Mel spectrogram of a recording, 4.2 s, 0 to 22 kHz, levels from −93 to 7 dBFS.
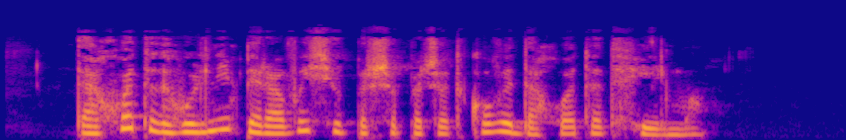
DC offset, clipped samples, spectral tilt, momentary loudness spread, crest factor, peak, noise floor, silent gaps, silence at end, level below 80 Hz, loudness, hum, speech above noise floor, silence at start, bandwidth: under 0.1%; under 0.1%; -5 dB/octave; 8 LU; 16 dB; -2 dBFS; -79 dBFS; none; 0.7 s; -60 dBFS; -19 LUFS; none; 61 dB; 0.4 s; 9.4 kHz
